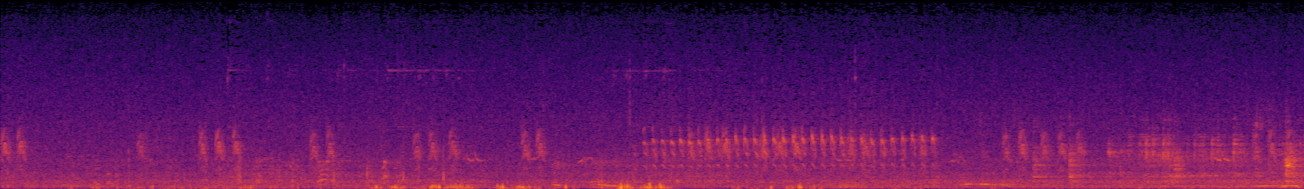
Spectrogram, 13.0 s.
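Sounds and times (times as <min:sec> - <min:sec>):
songbird chirping trill: 0:00.0 - 0:00.4, 0:04.1 - 0:13.0
faint low shuffling of herd: 0:00.0 - 0:13.0.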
